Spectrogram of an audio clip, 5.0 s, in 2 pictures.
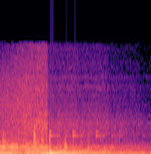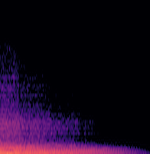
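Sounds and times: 
positive flow music stinger: 0.1s - 3.7s.

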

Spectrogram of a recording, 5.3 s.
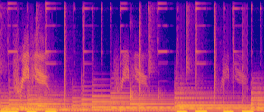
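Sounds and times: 
town beat loop: 0.2s - 1.1s, 2.3s - 5.1s.

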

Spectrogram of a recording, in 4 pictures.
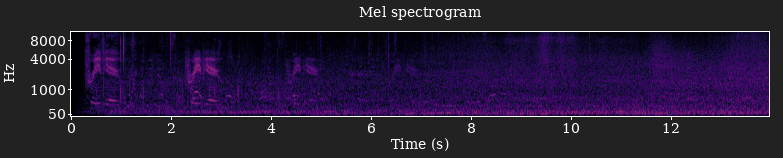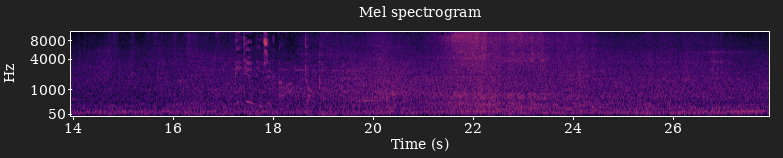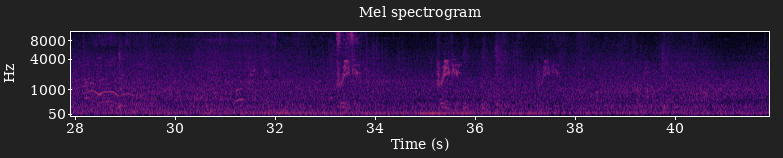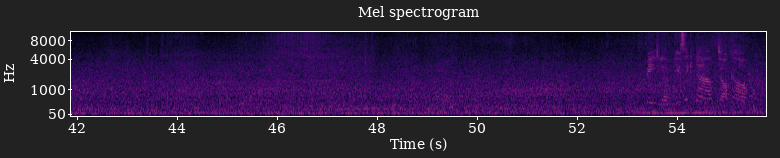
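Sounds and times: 
city street ambience in France: 0.0s - 55.7s.

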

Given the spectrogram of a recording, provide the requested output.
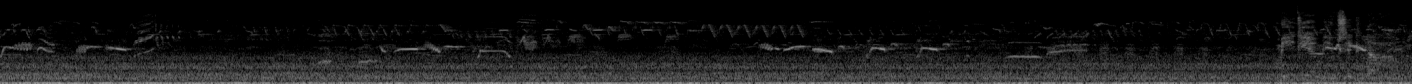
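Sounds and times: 
spring dawn chorus of birds in Cheshire UK: 0.0s - 14.1s
noisy distant traffic noise in Cheshire UK: 11.1s - 14.1s.

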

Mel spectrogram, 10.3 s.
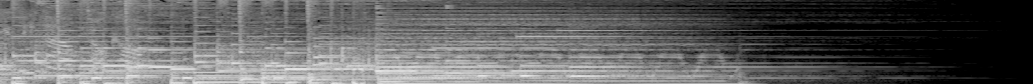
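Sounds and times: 
lounge piano: 0.0s - 7.8s.

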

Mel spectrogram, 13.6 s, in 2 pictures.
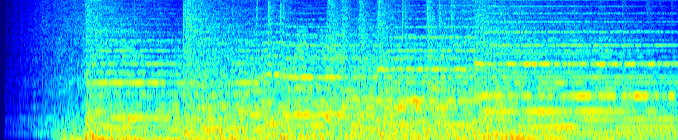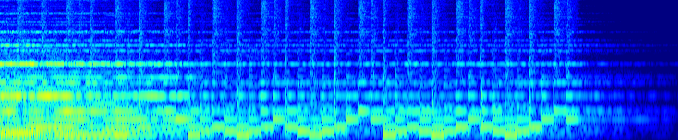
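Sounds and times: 
news flash jingle: 0.8s - 10.1s.

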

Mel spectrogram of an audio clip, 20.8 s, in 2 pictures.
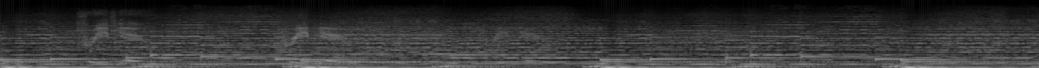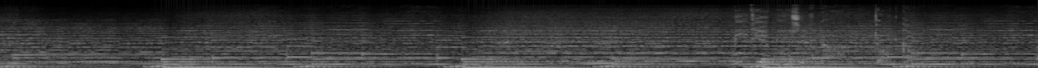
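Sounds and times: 
waltz music: 0.0s - 20.7s.

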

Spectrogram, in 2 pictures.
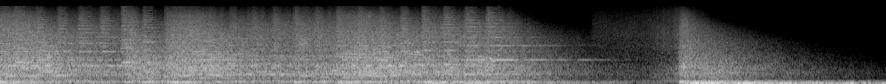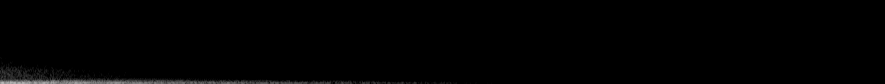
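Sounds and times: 
brass percussion: 0.0s - 8.5s.

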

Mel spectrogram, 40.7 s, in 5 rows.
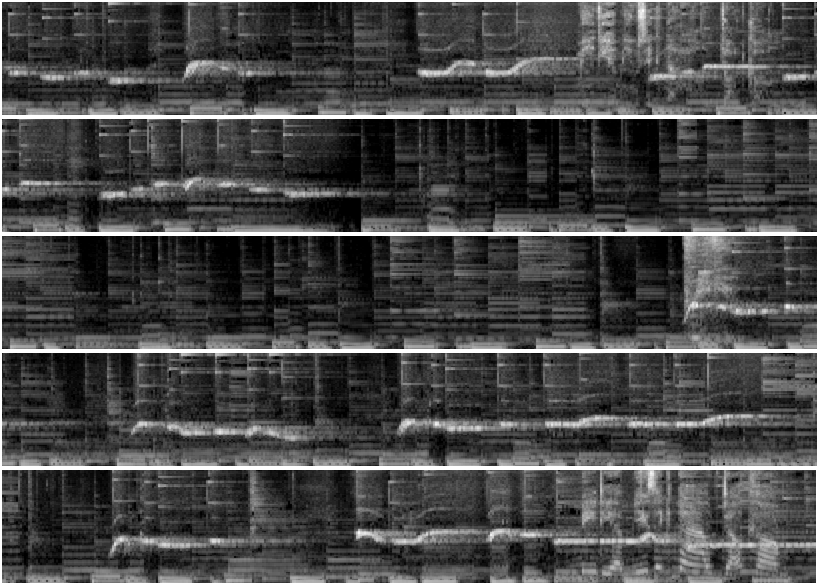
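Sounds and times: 
whistles: 0.0s - 12.1s, 23.1s - 32.9s, 33.5s - 40.7s
bass: 0.0s - 40.7s
guitars: 0.0s - 40.7s.

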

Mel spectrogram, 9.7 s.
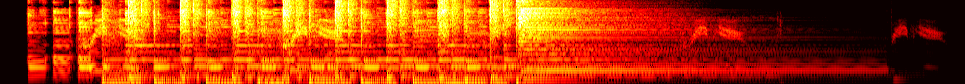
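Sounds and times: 
music sting: 1.0s - 8.2s.

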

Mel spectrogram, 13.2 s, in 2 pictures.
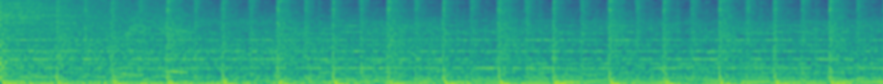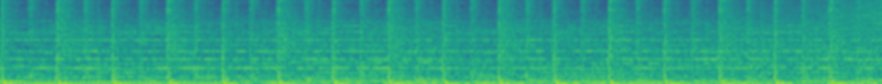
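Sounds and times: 
fresh energetic music loop: 0.0s - 13.2s.

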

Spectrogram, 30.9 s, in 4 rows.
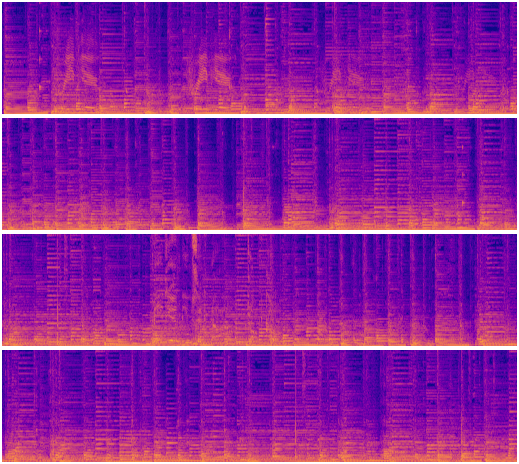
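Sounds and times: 
banjo rag loop: 0.0s - 30.9s.

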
